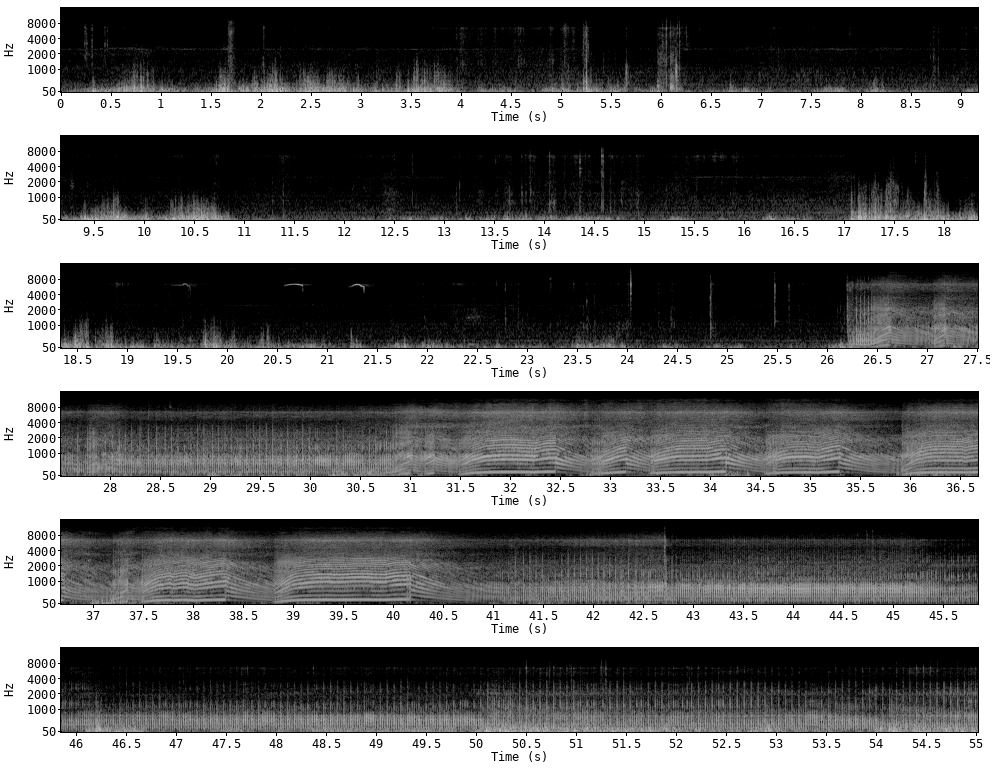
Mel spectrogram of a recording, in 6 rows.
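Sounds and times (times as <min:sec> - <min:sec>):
chainsaw revving: 0:26.2 - 0:55.0.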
